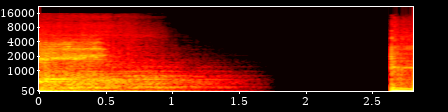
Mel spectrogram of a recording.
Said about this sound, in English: Warning, signal interruption detected.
